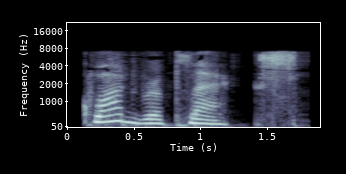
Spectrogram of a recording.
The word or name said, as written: quadruplex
